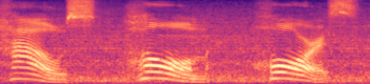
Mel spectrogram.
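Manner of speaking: aspirated H on Horse, Home, House; English pronunciation. Shown as a demonstration. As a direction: breathe out each H clearly. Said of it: "Esse é o som do H". (H aspirado em Horse, Home, House)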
